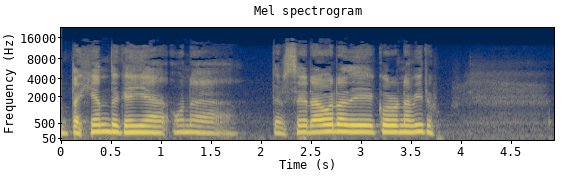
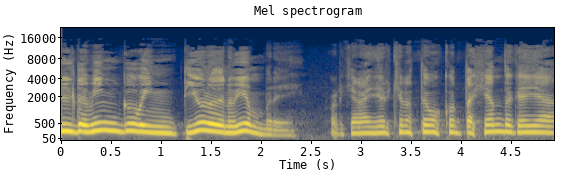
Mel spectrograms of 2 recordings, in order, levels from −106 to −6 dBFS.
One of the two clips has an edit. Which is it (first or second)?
second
